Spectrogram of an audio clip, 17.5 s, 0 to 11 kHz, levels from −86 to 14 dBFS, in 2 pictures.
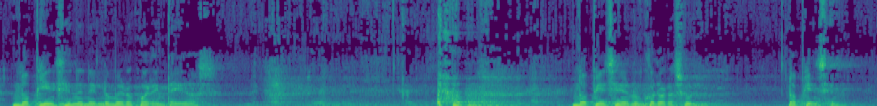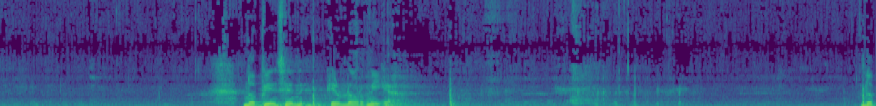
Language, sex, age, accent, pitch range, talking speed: Spanish, male, 50-69, Argentinian, 115-160 Hz, 70 wpm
